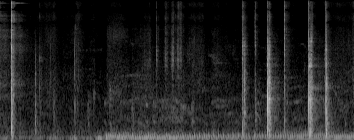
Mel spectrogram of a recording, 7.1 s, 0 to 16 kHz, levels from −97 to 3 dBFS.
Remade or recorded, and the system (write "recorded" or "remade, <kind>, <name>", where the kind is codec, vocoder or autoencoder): recorded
